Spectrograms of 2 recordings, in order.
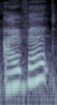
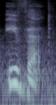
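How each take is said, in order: First: Yvette said as "eye-VET"; mistaken pronunciation. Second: Yvette said as "ee-VET"; pronounced with an E. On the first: Real, not acted. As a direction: open Yvette with a long I, like "eye". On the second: Shown as a demonstration. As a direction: open Yvette with a long "ee". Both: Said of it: "My name is pronounced with an E".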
